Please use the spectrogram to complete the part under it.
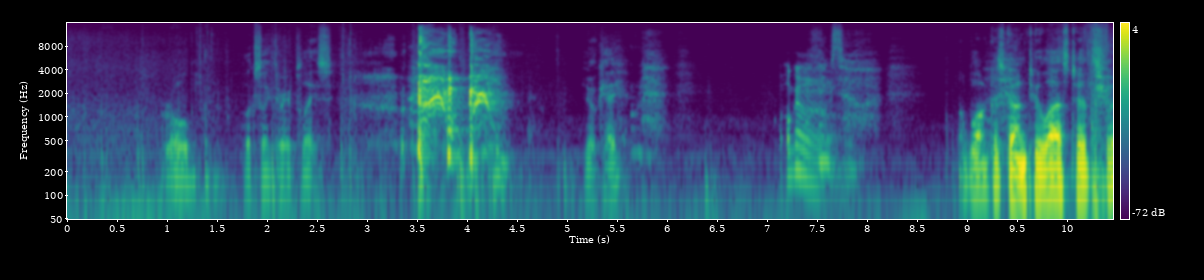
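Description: A young man talks into a microphone in a casual voice.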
